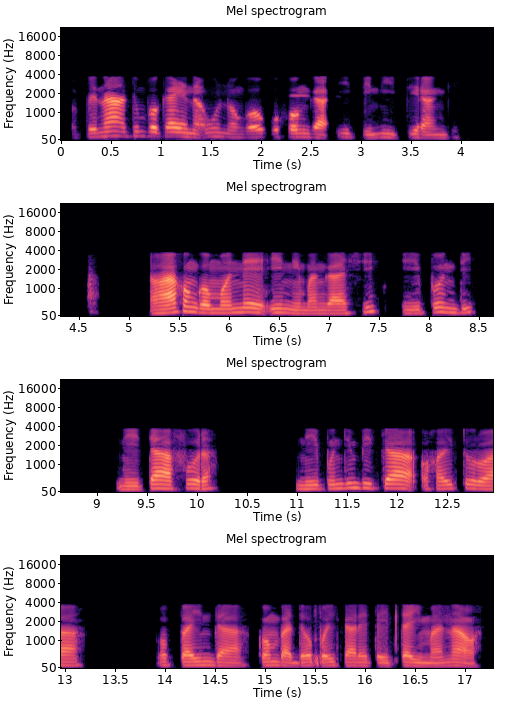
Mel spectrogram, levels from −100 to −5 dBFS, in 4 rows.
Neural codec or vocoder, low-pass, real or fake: none; 3.6 kHz; real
